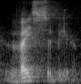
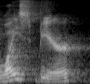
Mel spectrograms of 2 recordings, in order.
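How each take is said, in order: First: The word begins with a V sound. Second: The word begins with a W sound. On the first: The speaker calls it right. "German. W pronounced V" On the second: The speaker calls it wrong. "I'm pronouncing the W as as a W"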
